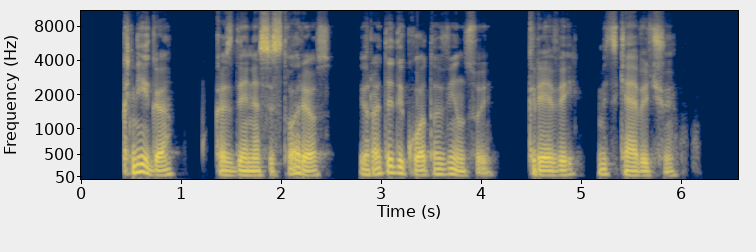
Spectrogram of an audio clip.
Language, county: Lithuanian, Vilnius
